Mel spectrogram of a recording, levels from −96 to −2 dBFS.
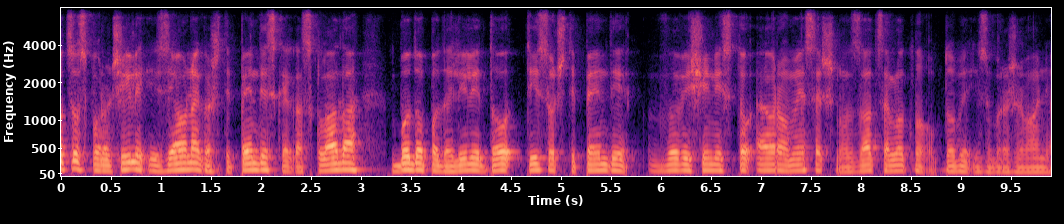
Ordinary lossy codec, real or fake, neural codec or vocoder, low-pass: Opus, 16 kbps; real; none; 7.2 kHz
